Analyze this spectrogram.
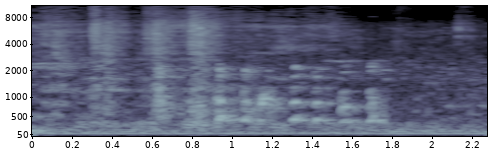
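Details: Hen calling while laying eggs and for mating: a fast run of short, pulsing clucks, roughly eight in under two seconds, each with stacked tones, over a low steady hum.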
